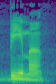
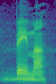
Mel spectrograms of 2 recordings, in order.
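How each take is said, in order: First: The word is said the way English speakers say it. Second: The word is said the way Israelis say it. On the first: "I've heard in English bema" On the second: "I think they pronounce it bema"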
